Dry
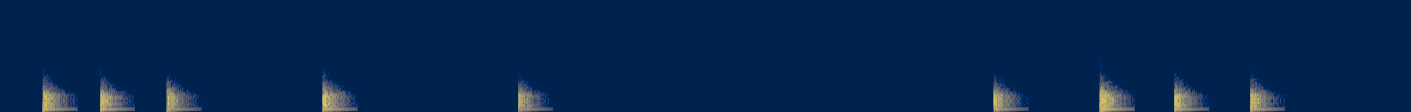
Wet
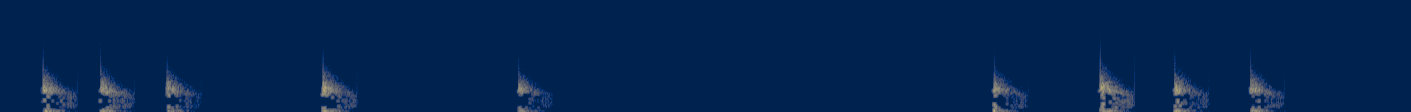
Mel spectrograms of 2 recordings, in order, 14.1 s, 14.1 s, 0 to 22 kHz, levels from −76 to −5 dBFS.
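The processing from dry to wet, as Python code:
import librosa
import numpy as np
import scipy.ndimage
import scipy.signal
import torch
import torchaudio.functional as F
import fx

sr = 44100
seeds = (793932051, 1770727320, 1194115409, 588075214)

y = fx.peak_eq(x, sr, hz=350.0, db=-6.5, octaves=0.32, at=(11.09, 11.87))
y = fx.spec_gate(y, sr, threshold_db=-20, keep='weak')
y = F.gain(torch.from_numpy(y), 12.0).numpy()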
